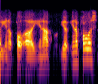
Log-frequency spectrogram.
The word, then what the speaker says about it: Yiannopoulos: Maybe they didn't like the idea of Milo Yiannopoulos, Nathaniel, I'm pronouncing it right.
